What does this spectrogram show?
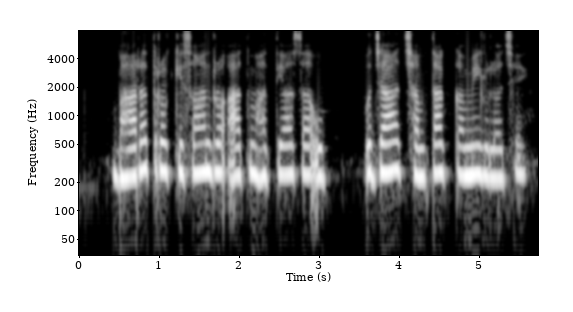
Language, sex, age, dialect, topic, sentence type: Maithili, female, 18-24, Angika, agriculture, statement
